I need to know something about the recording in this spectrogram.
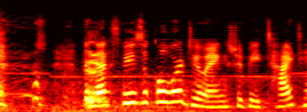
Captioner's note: laughs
